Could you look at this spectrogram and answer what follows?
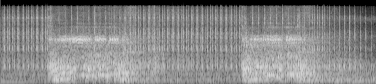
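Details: Forklift engine cranked right after new ignition points were fitted, to check for spark: two short bursts of raspy starter cranking, engine turns over but never fires.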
